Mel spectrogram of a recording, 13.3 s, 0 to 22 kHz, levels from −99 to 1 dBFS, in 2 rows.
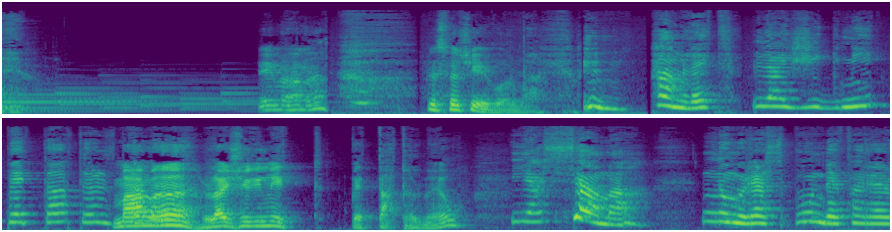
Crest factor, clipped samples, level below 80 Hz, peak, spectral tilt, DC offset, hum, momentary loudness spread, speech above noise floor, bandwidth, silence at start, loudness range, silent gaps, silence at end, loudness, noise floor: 20 dB; under 0.1%; -54 dBFS; -4 dBFS; -5 dB/octave; under 0.1%; none; 18 LU; 26 dB; 16 kHz; 0 s; 8 LU; none; 0 s; -24 LUFS; -50 dBFS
